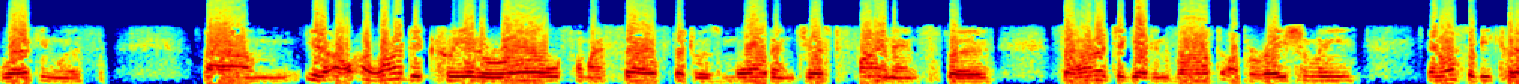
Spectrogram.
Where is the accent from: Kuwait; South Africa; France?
South Africa; now in United States; So South Africa is my origin. I was born and raised in South Africa, and then we moved to America in 85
